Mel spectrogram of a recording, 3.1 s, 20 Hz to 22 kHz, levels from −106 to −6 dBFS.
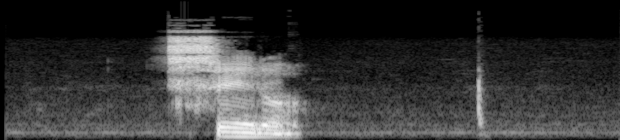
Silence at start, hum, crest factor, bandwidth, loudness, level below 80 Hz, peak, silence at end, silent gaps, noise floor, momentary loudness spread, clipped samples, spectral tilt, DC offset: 0.85 s; none; 18 dB; 11 kHz; -12 LUFS; -62 dBFS; 0 dBFS; 1.6 s; none; -58 dBFS; 25 LU; under 0.1%; -2.5 dB/octave; under 0.1%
